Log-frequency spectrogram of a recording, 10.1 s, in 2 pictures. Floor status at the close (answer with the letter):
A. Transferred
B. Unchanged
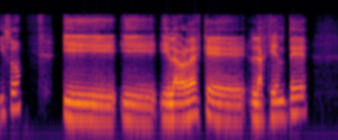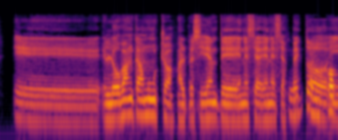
A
